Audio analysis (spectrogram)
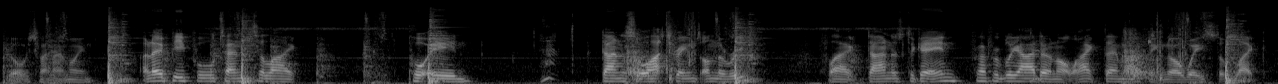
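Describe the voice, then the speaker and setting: With a croaky, somewhat ill-sounding voice at medium pitch, a young gaming tutorial creator gives casual gameplay commentary on a game build. His talk wanders, is packed with fillers and frequent self-corrections, and loud game sounds and clicks fill the background.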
